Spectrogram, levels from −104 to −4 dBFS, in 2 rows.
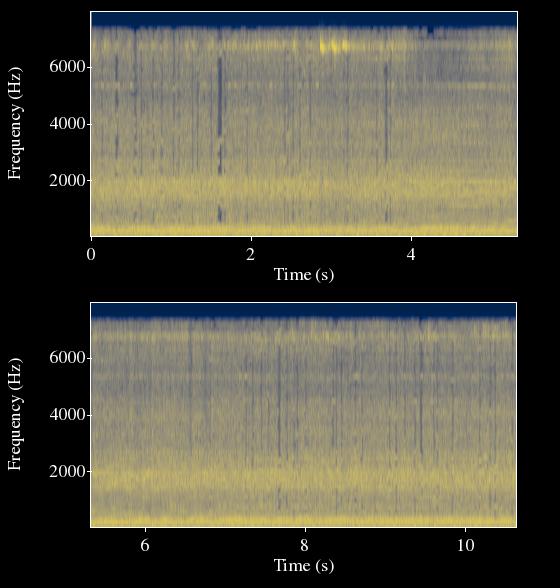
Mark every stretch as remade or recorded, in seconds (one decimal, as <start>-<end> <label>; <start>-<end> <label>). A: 0.0-3.8 recorded; 3.8-6.8 remade; 6.8-10.6 recorded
